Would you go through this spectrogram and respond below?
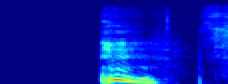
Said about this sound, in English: Halfway through a cough. Sorry.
